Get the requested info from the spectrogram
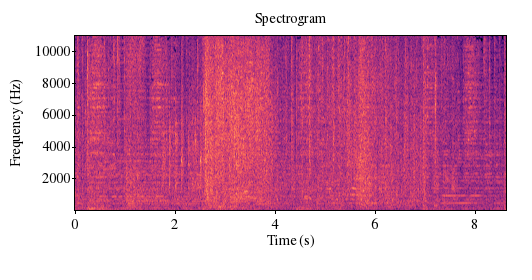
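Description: Action film soundtrack: orchestral score over a heavy low rumble and crashing effects, with a loud noisy swell about three seconds in and another near six seconds.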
